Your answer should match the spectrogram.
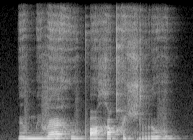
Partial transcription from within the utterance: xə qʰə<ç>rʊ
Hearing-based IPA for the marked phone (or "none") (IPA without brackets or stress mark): ç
